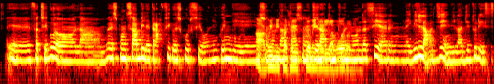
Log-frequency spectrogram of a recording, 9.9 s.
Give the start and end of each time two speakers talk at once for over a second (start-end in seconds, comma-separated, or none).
5.1-7.1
